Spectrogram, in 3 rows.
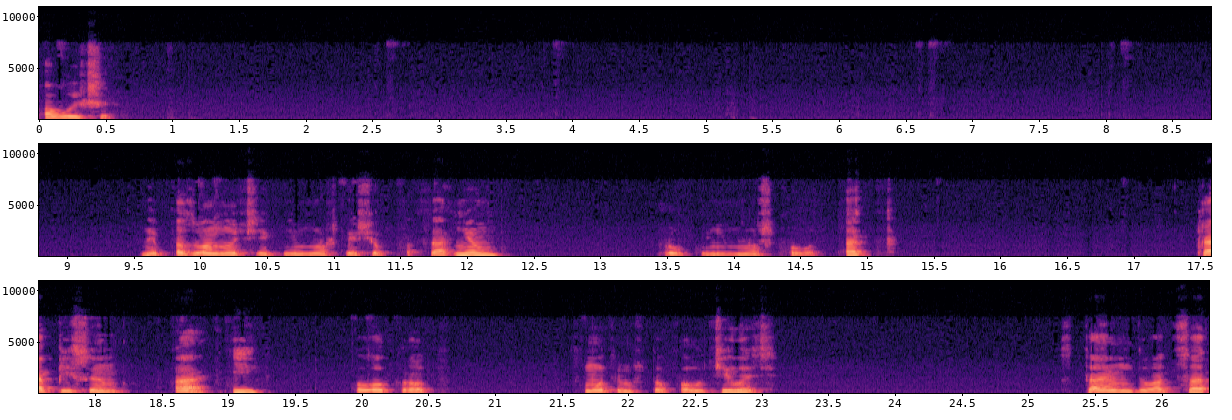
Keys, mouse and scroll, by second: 1.0 g, 3.9 click, 5.6 r, 8.0 click, 9.1 r, 12.3 g, 14.9-15.6 scroll down 2, 15.7 middle click, 15.7-17.9 scroll down 1, 18.5 a, 19.0 i, 21.7 click.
